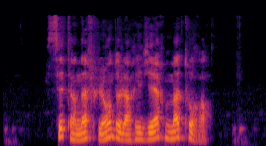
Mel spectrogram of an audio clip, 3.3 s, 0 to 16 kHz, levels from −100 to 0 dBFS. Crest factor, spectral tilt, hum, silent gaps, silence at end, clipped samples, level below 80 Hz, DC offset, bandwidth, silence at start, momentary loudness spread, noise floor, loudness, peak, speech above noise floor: 18 dB; -6.5 dB/octave; none; none; 0.3 s; under 0.1%; -68 dBFS; under 0.1%; 11.5 kHz; 0.6 s; 9 LU; -73 dBFS; -30 LUFS; -14 dBFS; 43 dB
